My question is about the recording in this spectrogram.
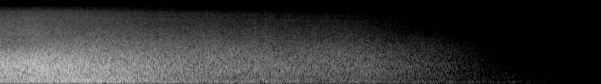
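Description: Surf: a wash of breaking waves that swells in at the start and fades away over about five seconds, then stops dead into silence for the last second.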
